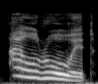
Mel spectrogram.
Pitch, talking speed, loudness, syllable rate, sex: 280 Hz, 180 wpm, -12 LUFS, 3.9 syllables/s, female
